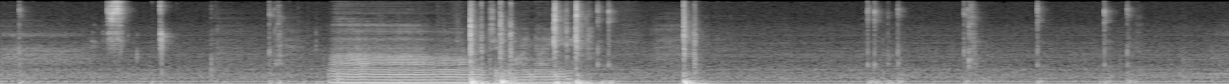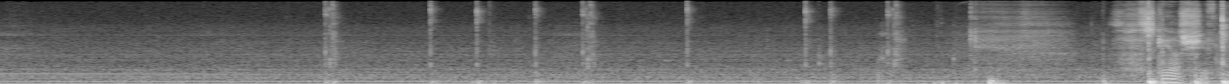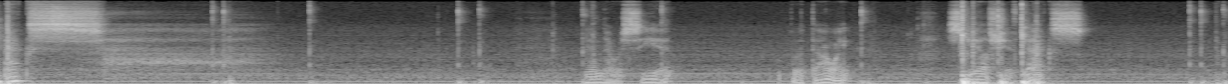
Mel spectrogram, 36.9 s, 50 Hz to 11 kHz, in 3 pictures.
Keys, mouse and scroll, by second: 0.6-1.8 middle drag, 5.0 r, 7.2 s, 9.4-10.7 middle drag, 10.7 click, 12.9 middle click, 17.0 click, 18.1-20.7 middle drag, 19.6 click, 21.0-24.1 middle drag, 24.1 s, 28.0 click, 29.9-31.8 middle drag, 31.5 click, 34.6 s.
